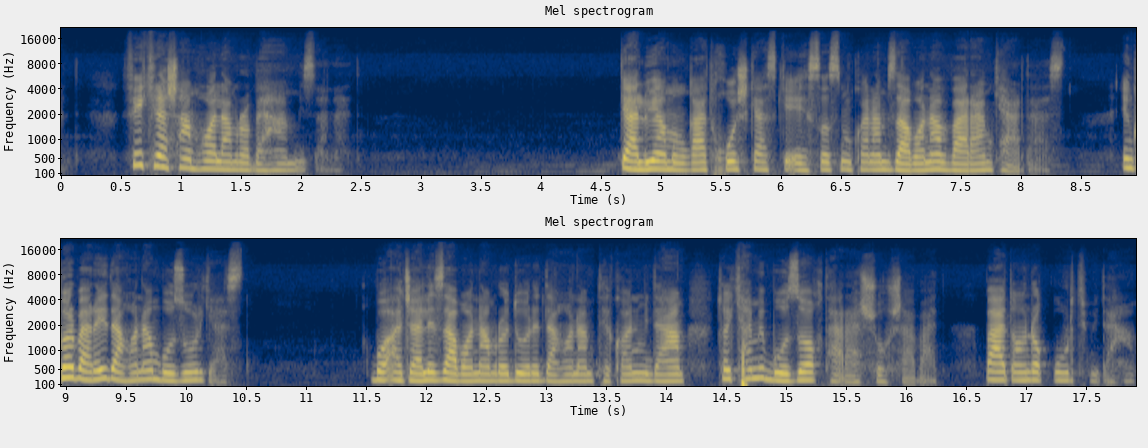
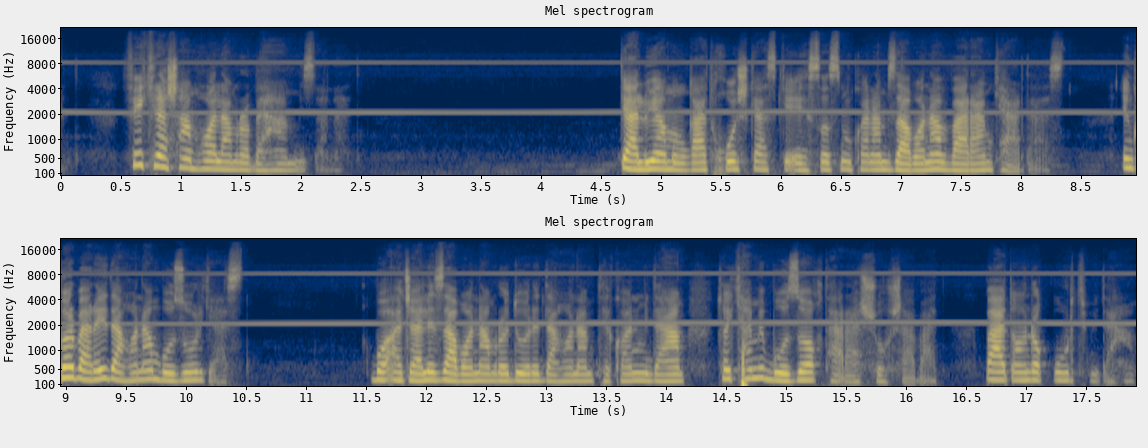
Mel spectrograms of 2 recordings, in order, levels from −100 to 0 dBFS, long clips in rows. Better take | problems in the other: first | high-pitched whine; faint; throughout; 2 kHz, 20 dB below the speech

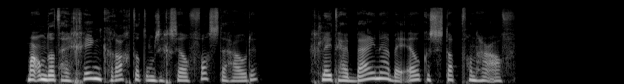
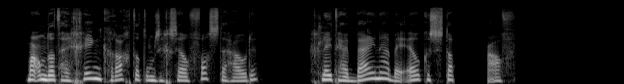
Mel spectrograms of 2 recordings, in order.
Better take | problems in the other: first | audio cutting out; at 4.5 s

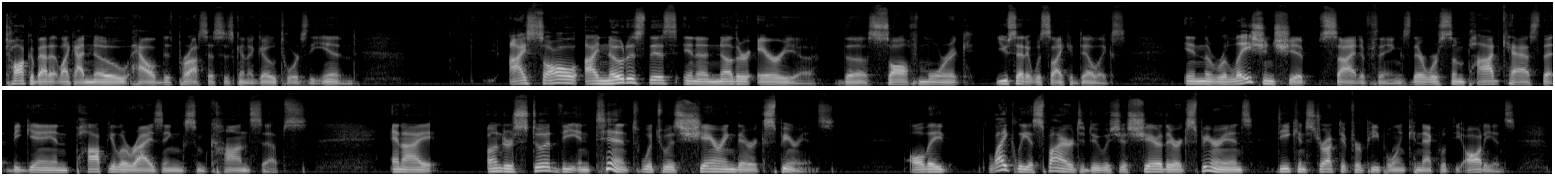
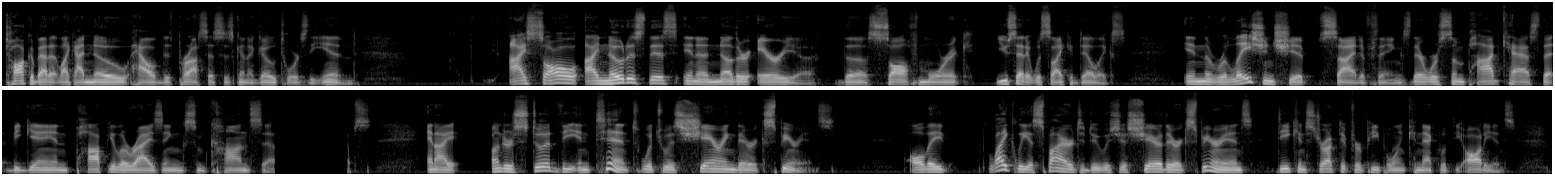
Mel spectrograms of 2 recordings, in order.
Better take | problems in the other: first | audio freezing; at 18 s for 0.5 s

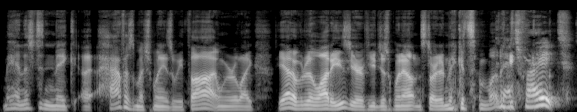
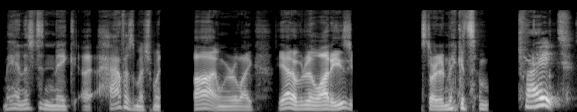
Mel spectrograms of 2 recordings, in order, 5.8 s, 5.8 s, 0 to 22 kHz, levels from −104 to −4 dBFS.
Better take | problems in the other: first | audio cutting out; at 1.5 s, at 3.5 s for 0.5 s and at 5 s

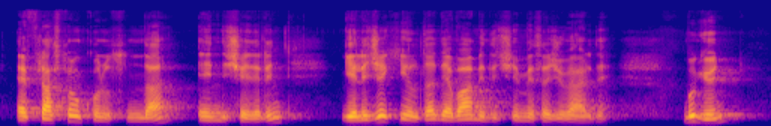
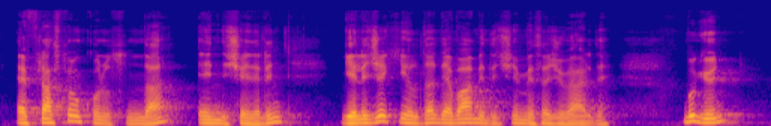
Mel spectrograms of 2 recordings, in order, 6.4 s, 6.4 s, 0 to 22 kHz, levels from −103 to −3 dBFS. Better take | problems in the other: second | thin; somewhat; fading below 300 Hz

